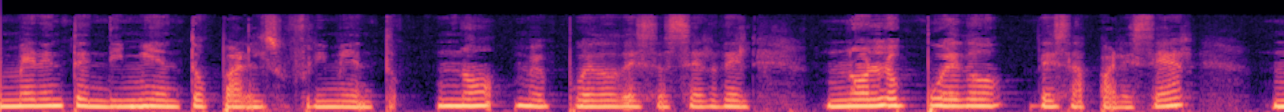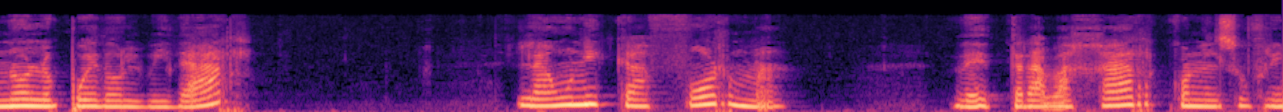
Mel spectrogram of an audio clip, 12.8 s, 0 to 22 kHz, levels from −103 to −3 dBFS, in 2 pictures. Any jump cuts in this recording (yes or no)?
no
